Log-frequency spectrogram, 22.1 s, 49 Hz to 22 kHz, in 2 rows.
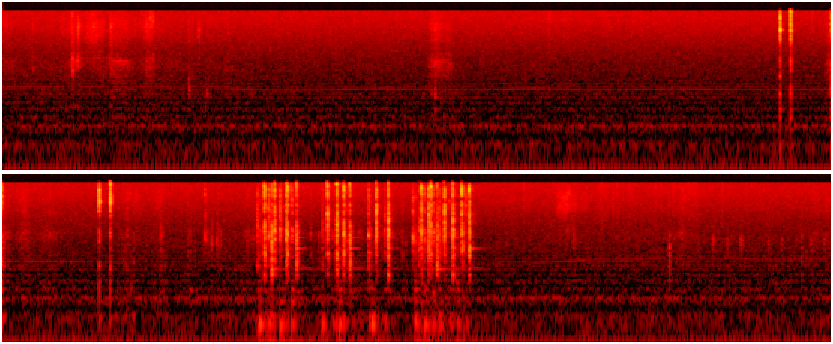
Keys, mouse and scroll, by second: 10.4-13.6 drag, 14.3-17.4 typing.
